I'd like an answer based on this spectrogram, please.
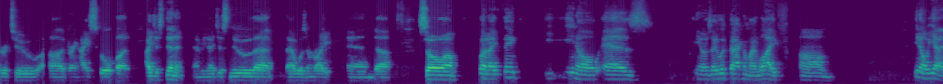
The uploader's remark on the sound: Joan of Arc Parish in Lisle, IL. For an interview via Zoom.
